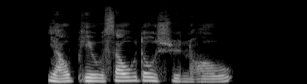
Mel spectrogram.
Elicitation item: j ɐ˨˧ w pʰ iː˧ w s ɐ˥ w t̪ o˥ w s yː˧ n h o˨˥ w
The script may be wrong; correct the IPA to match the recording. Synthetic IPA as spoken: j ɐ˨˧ w pʰ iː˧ w s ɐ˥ w t̪ o˥ w s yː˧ n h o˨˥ w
